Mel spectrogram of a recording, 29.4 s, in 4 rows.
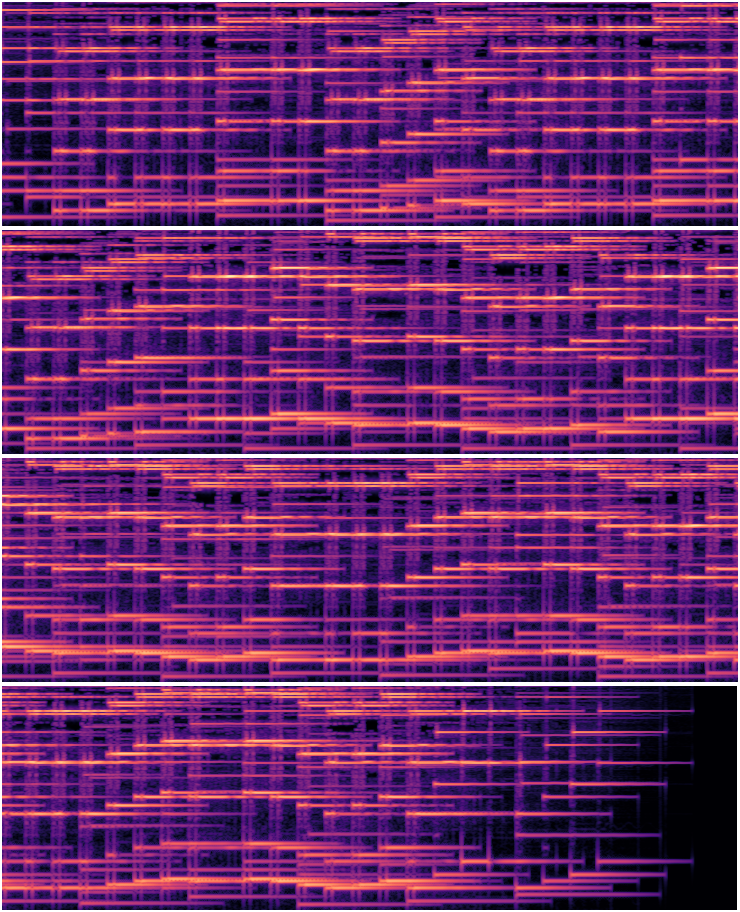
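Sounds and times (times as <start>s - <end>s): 
music box: 0.0s - 29.0s.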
